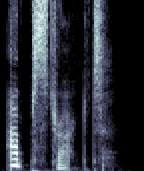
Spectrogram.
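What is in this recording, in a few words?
"abstract", British English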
